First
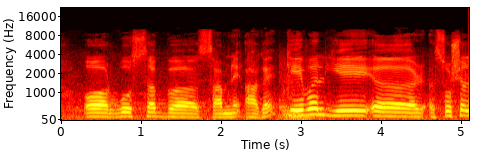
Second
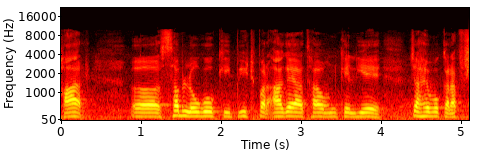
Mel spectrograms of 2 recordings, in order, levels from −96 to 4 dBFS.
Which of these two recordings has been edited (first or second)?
first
